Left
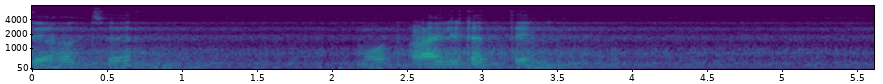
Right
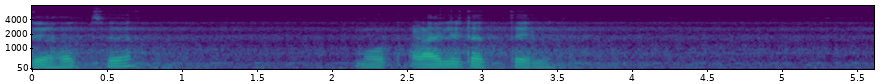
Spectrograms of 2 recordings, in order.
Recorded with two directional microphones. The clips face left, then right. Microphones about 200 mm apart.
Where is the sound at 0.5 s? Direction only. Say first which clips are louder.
Right 8 dB; 15° right (ahead or behind).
